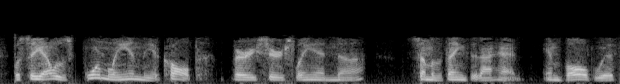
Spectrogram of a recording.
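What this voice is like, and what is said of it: Southern US regional accent. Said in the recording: “judging from your accent, you're somewhere in the Bible Belt”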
